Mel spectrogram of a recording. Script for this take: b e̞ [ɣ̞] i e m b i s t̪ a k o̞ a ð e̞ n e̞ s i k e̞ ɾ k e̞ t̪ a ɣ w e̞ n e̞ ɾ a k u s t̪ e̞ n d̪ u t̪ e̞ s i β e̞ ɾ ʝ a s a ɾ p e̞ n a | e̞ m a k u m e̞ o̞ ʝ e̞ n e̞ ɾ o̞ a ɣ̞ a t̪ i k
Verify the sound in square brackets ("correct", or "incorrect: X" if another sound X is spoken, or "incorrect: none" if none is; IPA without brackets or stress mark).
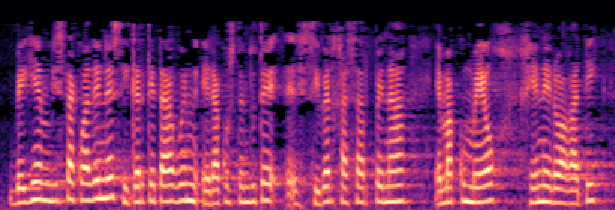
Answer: correct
